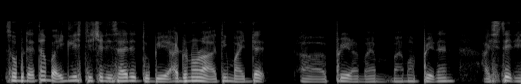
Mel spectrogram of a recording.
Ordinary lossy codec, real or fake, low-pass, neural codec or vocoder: none; real; none; none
